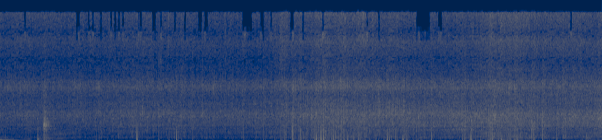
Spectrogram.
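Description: Bottle gourd peel fries with onions in a pan, giving a continuous sizzle under many sharp crackles and stirring taps that grow slightly louder partway through, close and alone.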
